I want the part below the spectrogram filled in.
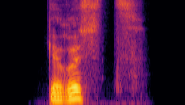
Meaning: genitive singular of Gerüst
- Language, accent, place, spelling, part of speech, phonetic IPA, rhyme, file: German, Germany, Berlin, Gerüsts, noun, [ɡəˈʁʏst͡s], -ʏst͡s, De-Gerüsts.ogg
